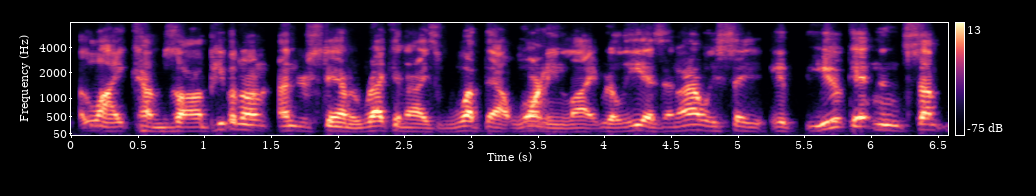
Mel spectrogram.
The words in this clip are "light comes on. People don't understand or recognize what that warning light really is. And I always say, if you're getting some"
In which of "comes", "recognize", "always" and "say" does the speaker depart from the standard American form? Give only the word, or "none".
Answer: none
